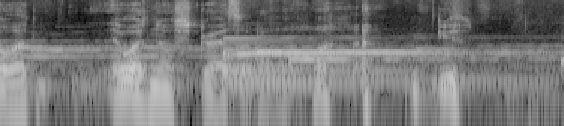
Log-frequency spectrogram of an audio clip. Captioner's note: laughs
